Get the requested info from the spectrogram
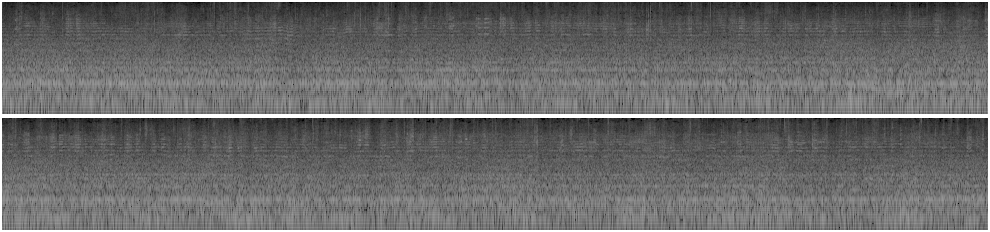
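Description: Plastic string (sutli) making machine running: a steady buzzing motor hum over constant mechanical noise, even throughout.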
